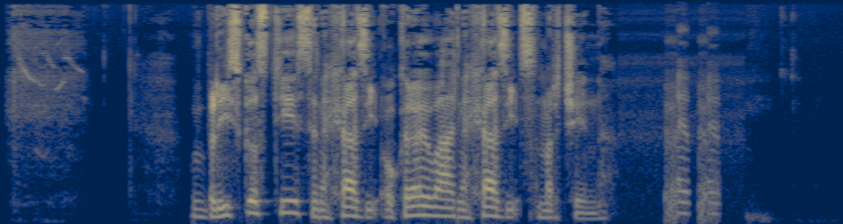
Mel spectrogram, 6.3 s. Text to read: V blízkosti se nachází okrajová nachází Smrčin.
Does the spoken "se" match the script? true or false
true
